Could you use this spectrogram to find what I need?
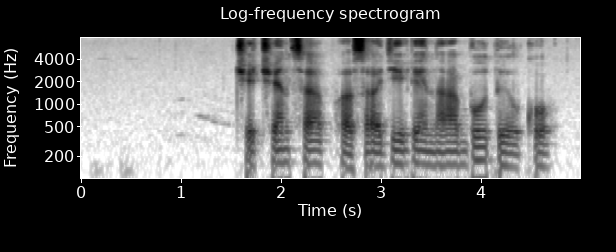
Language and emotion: Russian, neutral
